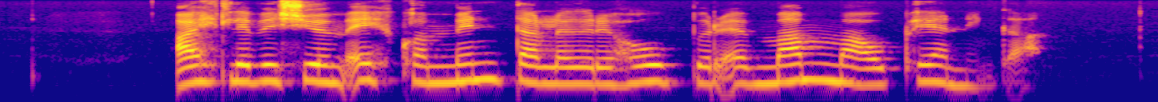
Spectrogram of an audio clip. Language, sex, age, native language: Icelandic, male, 11, Icelandic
